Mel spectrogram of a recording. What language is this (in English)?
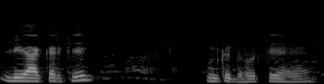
Hindi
